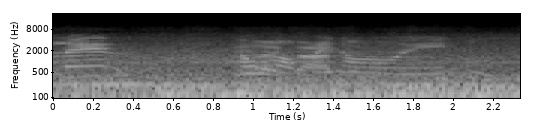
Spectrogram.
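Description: Mostly speech: voices talking in two short stretches over a steady low background rumble.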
